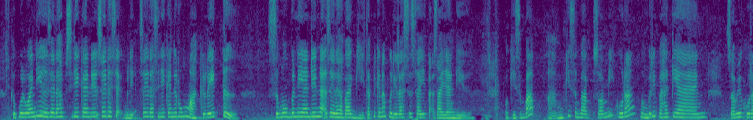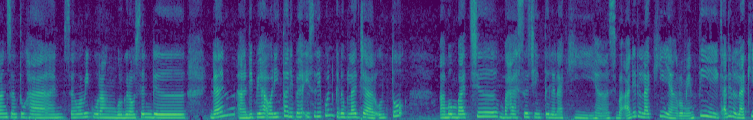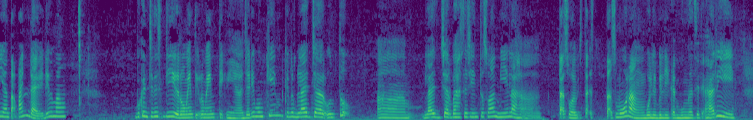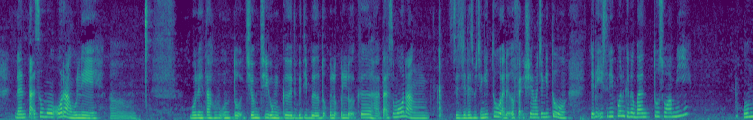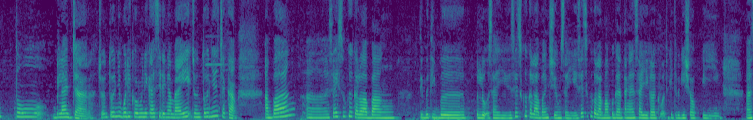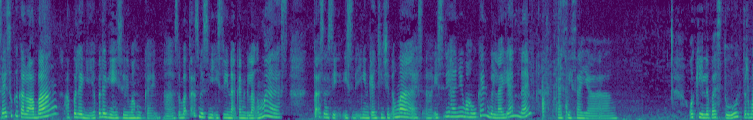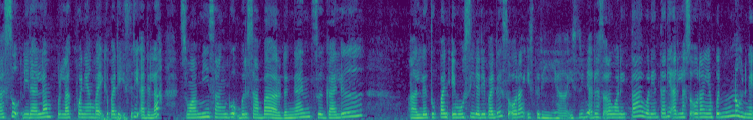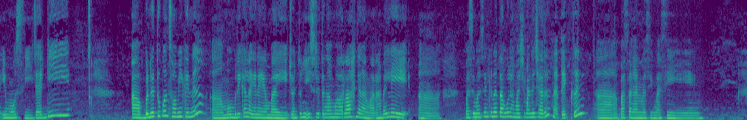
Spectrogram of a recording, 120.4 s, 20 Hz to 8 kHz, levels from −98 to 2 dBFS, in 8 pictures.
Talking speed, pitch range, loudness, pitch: 135 wpm, 195-255 Hz, -30 LUFS, 220 Hz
